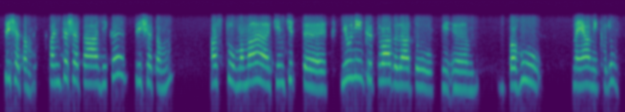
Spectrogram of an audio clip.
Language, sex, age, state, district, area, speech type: Sanskrit, female, 18-30, Tamil Nadu, Kanchipuram, urban, conversation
